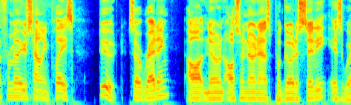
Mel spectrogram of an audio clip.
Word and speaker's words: Reading: could come going to Reading Pennsylvania tomorrow why buying a kiln from another is that spelled like reading yes oh damn I learned something today I really did it's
